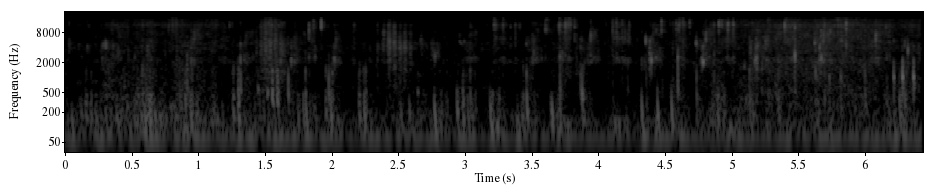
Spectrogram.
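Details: Highland Lynx cat purring while grooming itself: a low, steady rumbling purr runs beneath a dense stream of quick, wet licking clicks that keep going throughout.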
